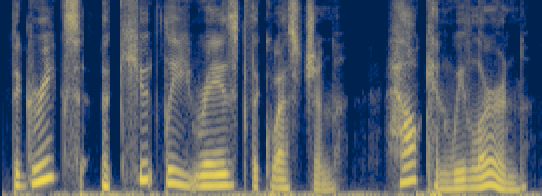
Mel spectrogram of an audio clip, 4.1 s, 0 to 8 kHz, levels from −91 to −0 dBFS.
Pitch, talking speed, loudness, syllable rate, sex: 165 Hz, 150 wpm, -16 LUFS, 4.6 syllables/s, male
